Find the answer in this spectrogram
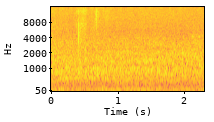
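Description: Steady outdoor background noise with a low rumble, and a faint click about half a second in.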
